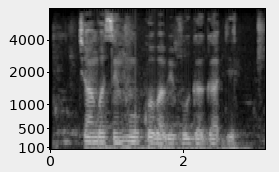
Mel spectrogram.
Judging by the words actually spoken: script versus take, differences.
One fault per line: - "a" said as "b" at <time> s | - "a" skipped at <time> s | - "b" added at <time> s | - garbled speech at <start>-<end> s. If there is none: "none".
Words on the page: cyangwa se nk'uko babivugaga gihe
none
